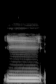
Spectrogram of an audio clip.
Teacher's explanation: it's a high tone. It's a long, flat tone. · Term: first tone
